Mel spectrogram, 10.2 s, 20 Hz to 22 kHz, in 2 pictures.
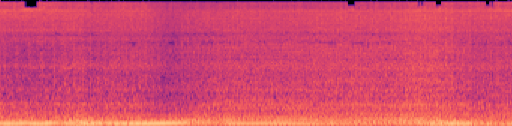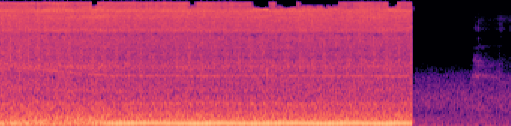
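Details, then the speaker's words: Ford Capri V8 idling with very low oil pressure of about 5: a steady low rumble with a faint regular knock. Owner fears a bottom-end problem and is first checking whether the exhaust is knocking; cause unconfirmed. "so before I do what Norma do she's jumping to the worst-possible-case scenario possible which is that the bottom end of the engine or something inside the engine it's causing this noise it's knocking noise"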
